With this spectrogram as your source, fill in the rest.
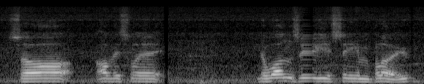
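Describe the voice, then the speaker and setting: A man at medium pitch and a fairly slow pace, with a Manchester accent. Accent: northern English (Manchester area). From northwest England, near Manchester. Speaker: YouTuber, urban explorer. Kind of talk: live stream chat. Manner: casual, hesitant with fillers.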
